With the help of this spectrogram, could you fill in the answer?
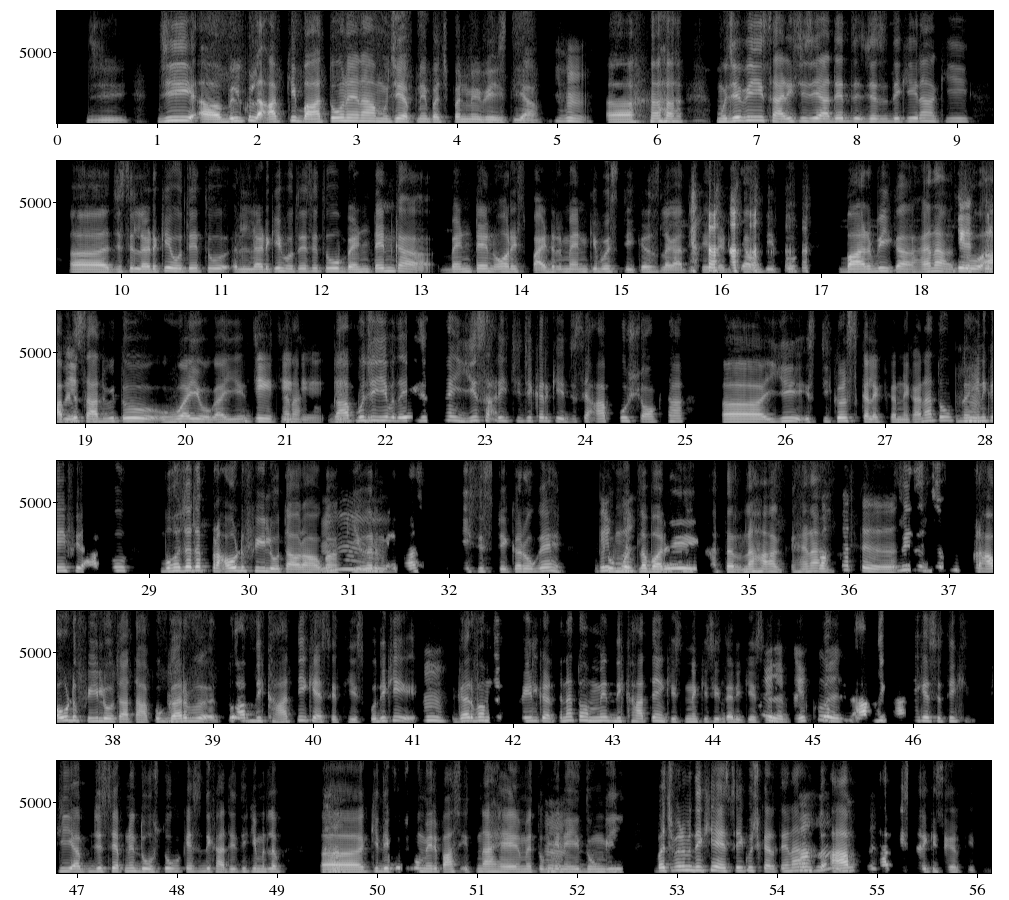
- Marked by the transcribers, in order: chuckle; in English: "स्टिकर्स"; laugh; in English: "स्टिकर्स कलेक्ट"; in English: "प्राउड फ़ील"; in English: "प्राउड फ़ील"; in English: "फ़ील"
- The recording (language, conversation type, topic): Hindi, podcast, बचपन में आपको किस तरह के संग्रह पर सबसे ज़्यादा गर्व होता था?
